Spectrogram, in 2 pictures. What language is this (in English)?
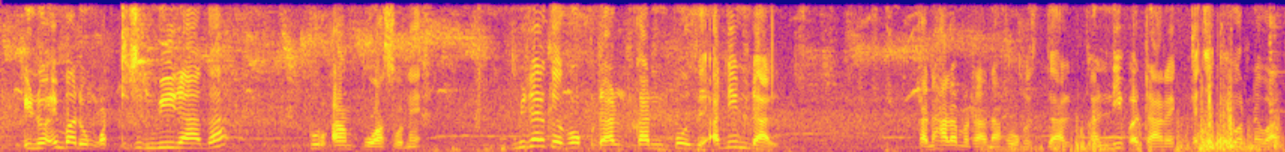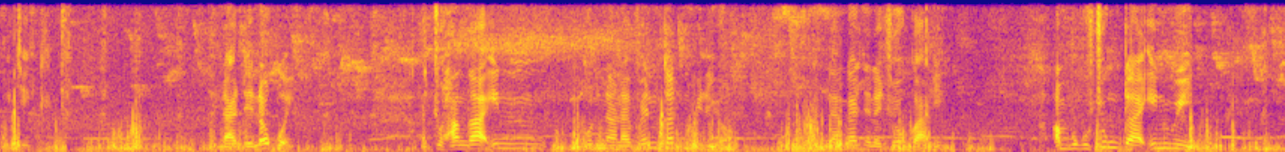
Serer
